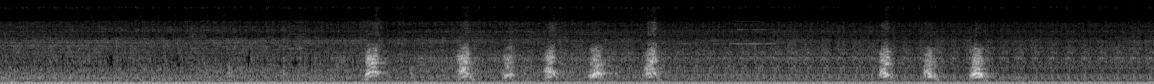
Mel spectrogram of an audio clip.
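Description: A pickup truck's engine rumbles as the truck slowly moves forward.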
